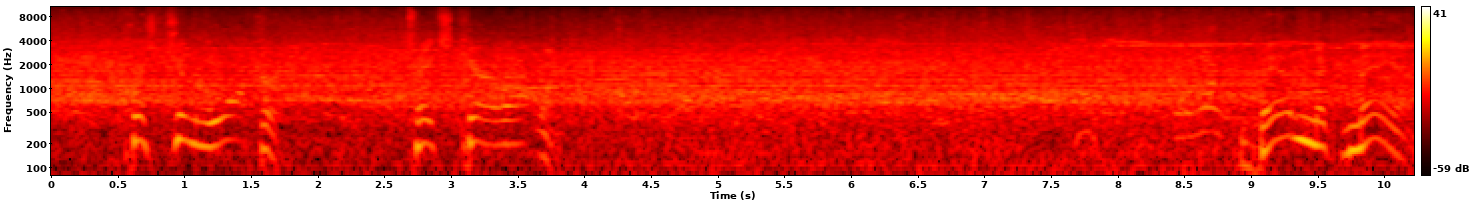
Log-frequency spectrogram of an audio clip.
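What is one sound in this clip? A large crowd cheers and claps in a big open stadium.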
